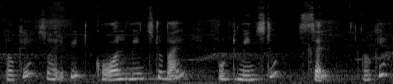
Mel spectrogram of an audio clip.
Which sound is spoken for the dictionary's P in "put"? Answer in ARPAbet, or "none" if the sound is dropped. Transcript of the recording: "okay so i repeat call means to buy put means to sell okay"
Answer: F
